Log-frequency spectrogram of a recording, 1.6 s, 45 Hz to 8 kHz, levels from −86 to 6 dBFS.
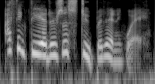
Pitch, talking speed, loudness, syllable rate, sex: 255 Hz, 230 wpm, -19 LUFS, 7.9 syllables/s, female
